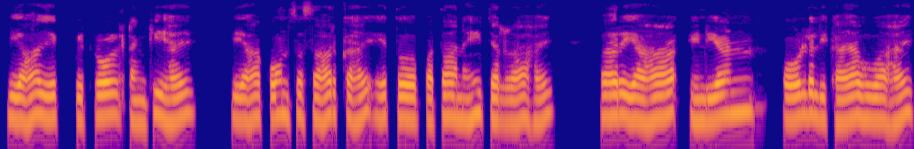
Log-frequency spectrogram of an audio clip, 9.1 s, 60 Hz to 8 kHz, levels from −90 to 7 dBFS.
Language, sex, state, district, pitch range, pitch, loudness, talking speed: Hindi, male, Chhattisgarh, Balrampur, 160-185 Hz, 170 Hz, -18 LUFS, 165 wpm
